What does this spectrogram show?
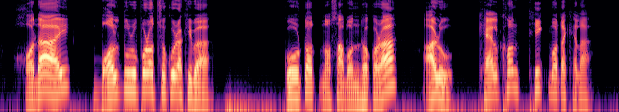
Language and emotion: Assamese, angry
